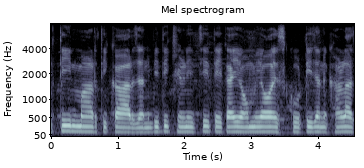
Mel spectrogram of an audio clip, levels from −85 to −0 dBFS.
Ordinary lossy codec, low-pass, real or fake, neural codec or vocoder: none; none; real; none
